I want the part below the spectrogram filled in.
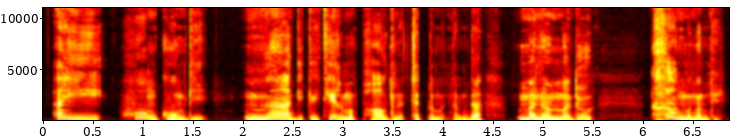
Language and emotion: Manipuri, disgusted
